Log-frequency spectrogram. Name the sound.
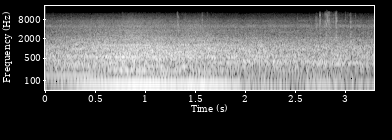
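car passing by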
